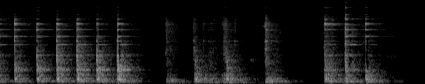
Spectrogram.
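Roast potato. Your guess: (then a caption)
Crispy. Finished roast potatoes are tapped to show how crispy they are: a quick run of six sharp taps, then two more bursts of tapping. Each tap gives a hard, dry, crackly click with bright high clatter and very little ring. The potatoes sound crisp on the outside and are fluffy inside.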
